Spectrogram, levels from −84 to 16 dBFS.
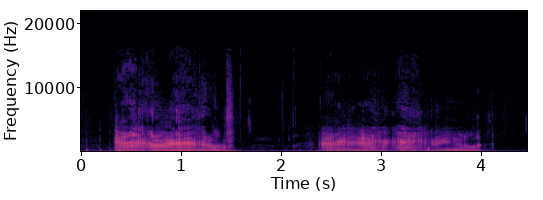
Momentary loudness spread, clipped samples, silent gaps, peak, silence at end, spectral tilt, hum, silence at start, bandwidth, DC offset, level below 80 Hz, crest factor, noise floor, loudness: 12 LU; under 0.1%; none; -12 dBFS; 0.35 s; -5 dB/octave; none; 0.05 s; 16.5 kHz; under 0.1%; -58 dBFS; 24 dB; -57 dBFS; -33 LUFS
